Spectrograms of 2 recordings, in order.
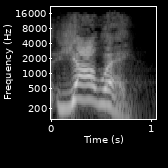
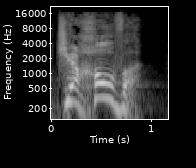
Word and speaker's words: Yahweh: Now, the closest we can come to pronouncing that name in English is Yahweh or Yah, or in its English form, Jehovah or Jah.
